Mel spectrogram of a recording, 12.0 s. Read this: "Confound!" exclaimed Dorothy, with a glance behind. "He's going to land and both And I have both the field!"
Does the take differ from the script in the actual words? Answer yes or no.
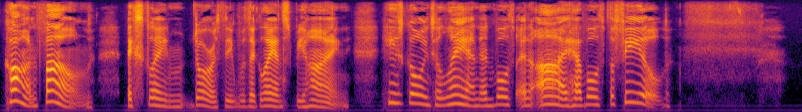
no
